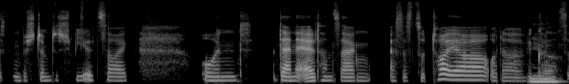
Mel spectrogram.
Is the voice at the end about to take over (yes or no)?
no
